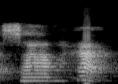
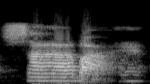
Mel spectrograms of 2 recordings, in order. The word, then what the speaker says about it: Sa Ha: Cái chỗ, cái nguyên âm của tiếng Phạn là Sa Ha. Khi mà đọc là chữ H á, theo Sa, chữ V nó nhẹ đi, đọc là Sa Ha. Thì ngoài Bắc phiên âm là Sa Bà Ha, bởi mình âm cho nó rõ. Có chỗ âm là Ta Bà Ha.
